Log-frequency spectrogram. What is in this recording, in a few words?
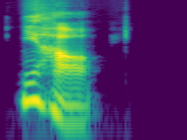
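"ni3 hao3", Mandarin Chinese; HSK1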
